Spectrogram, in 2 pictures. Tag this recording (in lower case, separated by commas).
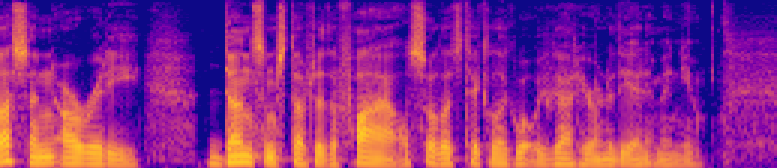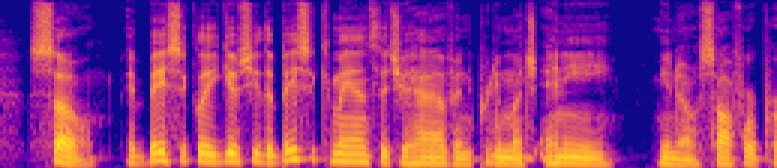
speech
